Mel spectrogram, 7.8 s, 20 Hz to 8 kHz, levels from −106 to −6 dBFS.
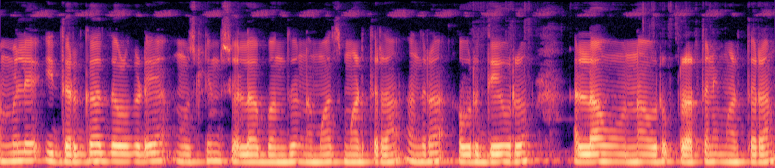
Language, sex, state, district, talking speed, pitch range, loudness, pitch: Kannada, male, Karnataka, Belgaum, 115 wpm, 135-145 Hz, -16 LUFS, 135 Hz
